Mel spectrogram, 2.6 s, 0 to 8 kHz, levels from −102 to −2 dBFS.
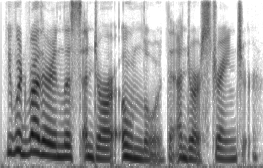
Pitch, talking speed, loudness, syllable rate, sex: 200 Hz, 275 wpm, -17 LUFS, 7.0 syllables/s, female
